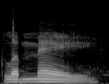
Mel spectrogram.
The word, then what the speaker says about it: LeMay: rather I'm told that I'm pronouncing Jack LeMay is the proper way of pronouncing number 35 Jack Lemmon sounds a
